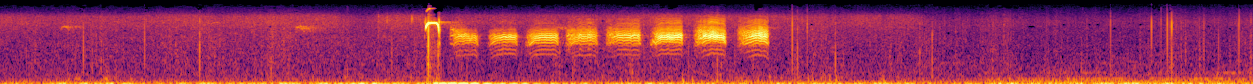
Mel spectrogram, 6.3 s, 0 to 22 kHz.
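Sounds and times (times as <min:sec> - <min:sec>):
black-capped chickadee call with sharp chip and buzzy dee notes: 0:02.1 - 0:03.9.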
